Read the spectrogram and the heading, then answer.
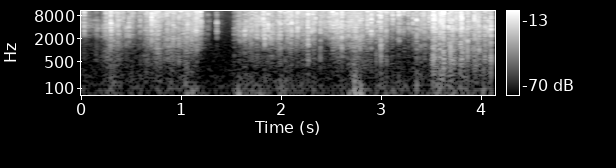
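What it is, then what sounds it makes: Tissue paper being crinkled. A folded sheet of thin red tissue (silk) paper is held in both hands and crinkled and rubbed between the fingertips. It makes a steady, bright, crisp crinkling and rustling with almost no low end, pausing briefly just before the midpoint and then resuming.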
